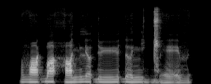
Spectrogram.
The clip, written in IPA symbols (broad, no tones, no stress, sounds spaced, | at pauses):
v ɑ ɡ͡b ɑ h ɑ nʲ l o ɗ yː ɗ ɯ nʲ u ɡ͡ǁ e v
